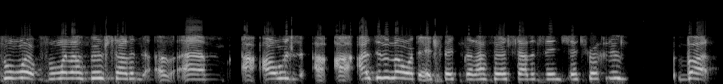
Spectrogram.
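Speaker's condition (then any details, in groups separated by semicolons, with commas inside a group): Cerebral palsy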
